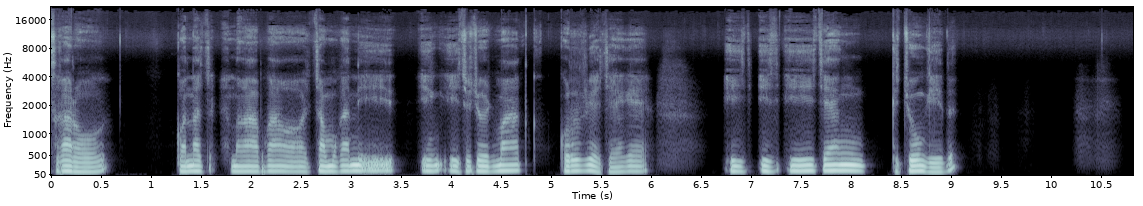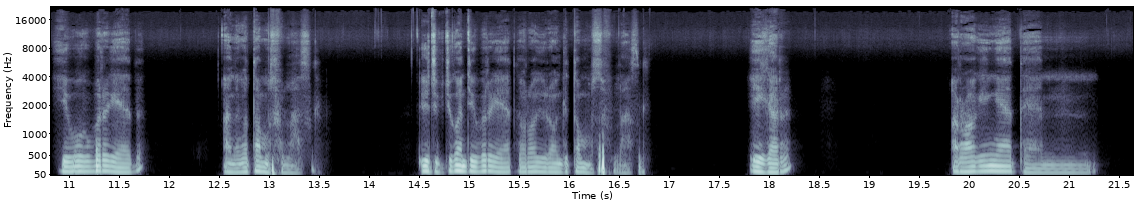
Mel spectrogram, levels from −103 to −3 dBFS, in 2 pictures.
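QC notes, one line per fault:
Nothing stood out on listening to the speech.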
